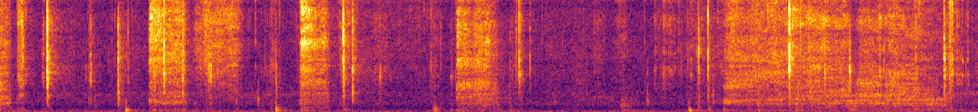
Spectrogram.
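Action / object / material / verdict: scrape / thin lined notebook paper under a felt-tip marker / paper / none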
